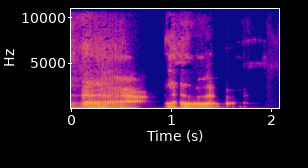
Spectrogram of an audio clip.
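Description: tiger growl

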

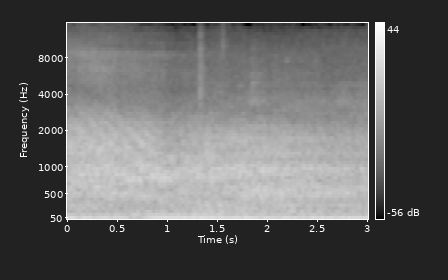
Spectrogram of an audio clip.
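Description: cars driving past

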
